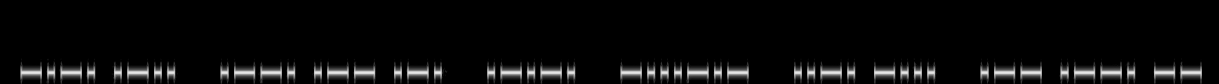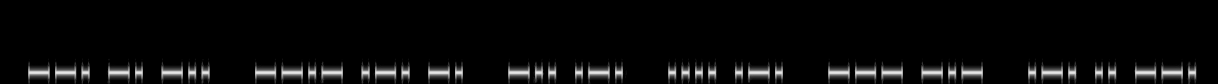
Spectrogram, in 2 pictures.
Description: Morse code, heard as a keyed tone, about 18 wpm, 550 Hz. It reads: CL PWR <AR> <BK> FB WPM GND QRN DR HR OK RIG
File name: naukapodstaw / skroty / skroty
